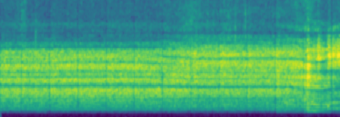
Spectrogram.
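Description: Steady radio static hissing from a handheld spirit-box radio's small speaker, with a short louder blip near the end.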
